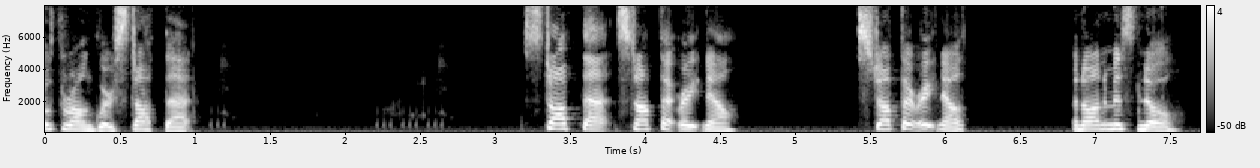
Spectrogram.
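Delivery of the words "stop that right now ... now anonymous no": normal talking voice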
